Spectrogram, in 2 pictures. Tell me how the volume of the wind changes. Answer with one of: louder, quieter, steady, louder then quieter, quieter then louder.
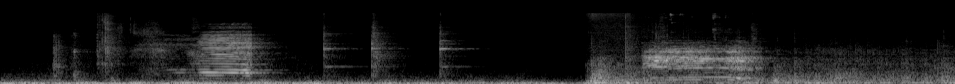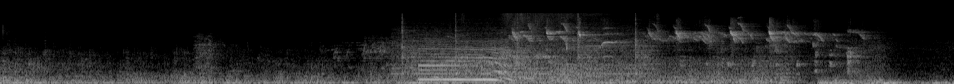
louder.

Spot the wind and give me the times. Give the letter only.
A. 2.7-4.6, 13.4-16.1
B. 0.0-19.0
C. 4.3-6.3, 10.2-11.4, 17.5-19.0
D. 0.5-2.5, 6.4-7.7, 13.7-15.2
B.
